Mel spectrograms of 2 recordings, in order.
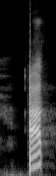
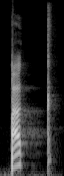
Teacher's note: yang tertunaikan adalah sifat syiddahnya dulu tertahan suaranya dulu perhatikan ak Tuh berhenti dulu kan baru keluar perecikan nafasnya ak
